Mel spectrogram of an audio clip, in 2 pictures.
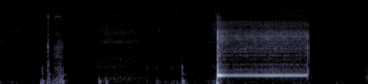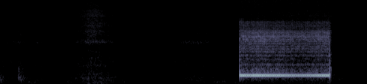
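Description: Ringback tone of a telephone call: two steady, buzzy, mid-pitched rings, each lasting about a second, separated by a long silent gap, with a few faint clicks and breaths before the first ring.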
